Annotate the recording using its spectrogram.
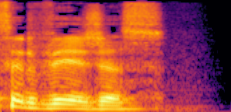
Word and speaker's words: cervejas: Portuguese J is pronounced like the middle of the English word measure. Try number 2. – Duas cervejas.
